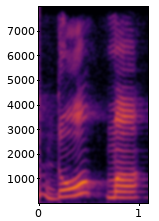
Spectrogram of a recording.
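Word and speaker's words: дома: This word we have already done, the, o, ma, a, and the stress is on o. So, do, ma, doma.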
